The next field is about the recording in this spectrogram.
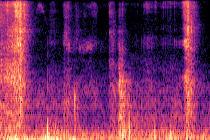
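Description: Paper torn by hand while making a greeting card, heard as a faint, rough rasping with a few short scratchy bursts.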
